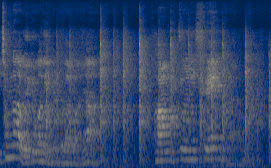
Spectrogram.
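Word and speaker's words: 黃遵憲: 황준쉔이라고 합니다. 발음하기 어렵죠? 한자로는 황준헌이라고 하는데 중국식으로는 황준쉔이라고 한답니다.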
